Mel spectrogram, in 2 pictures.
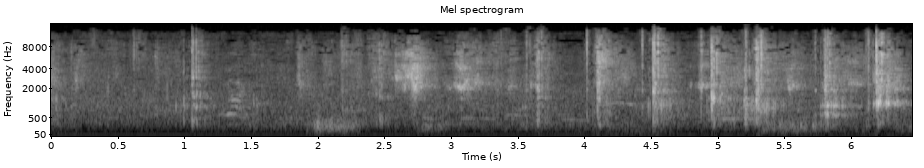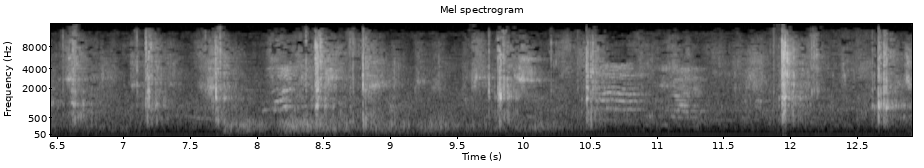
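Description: Pickleball rally: an irregular run of sharp pops from paddles hitting the plastic ball, a couple per second, with voices in the background.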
